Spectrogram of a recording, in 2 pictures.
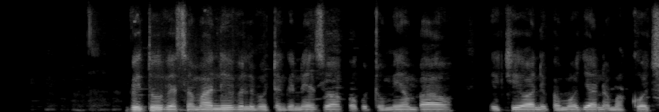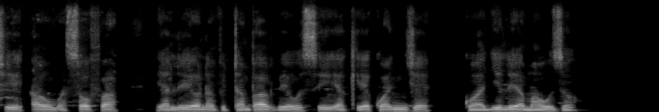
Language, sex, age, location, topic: Swahili, male, 25-35, Dar es Salaam, finance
